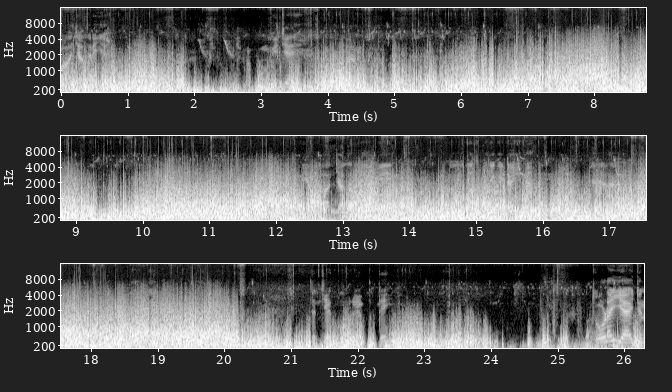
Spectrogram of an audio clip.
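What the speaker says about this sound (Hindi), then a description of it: "हवा चल रही है।" Wind gusts roar steadily across an outdoor microphone, loud and buffeting for most of the stretch with a brief lull near the end, while someone talks over it.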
